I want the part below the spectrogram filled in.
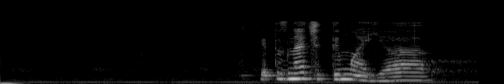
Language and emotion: Russian, positive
